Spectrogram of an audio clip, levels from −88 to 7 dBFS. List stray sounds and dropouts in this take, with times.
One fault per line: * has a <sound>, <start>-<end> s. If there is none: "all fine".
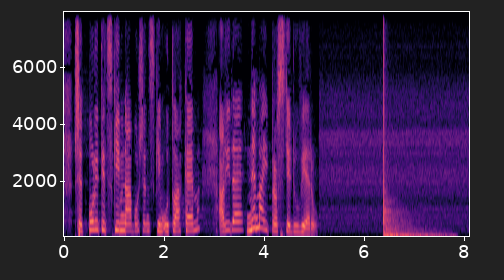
* has a thud, 6.4-7.9 s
